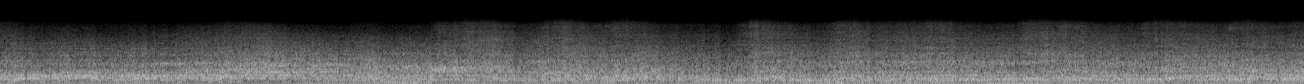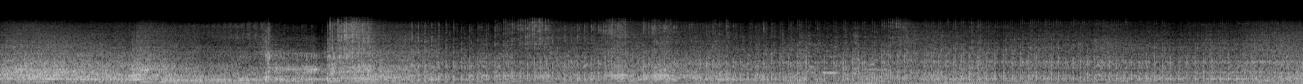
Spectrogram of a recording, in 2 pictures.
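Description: Cars driving slowly past at low speed, engines running, with one engine's pitch rising and falling about thirteen seconds in and a brief hiss a few seconds later. Crowd chatter runs underneath.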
